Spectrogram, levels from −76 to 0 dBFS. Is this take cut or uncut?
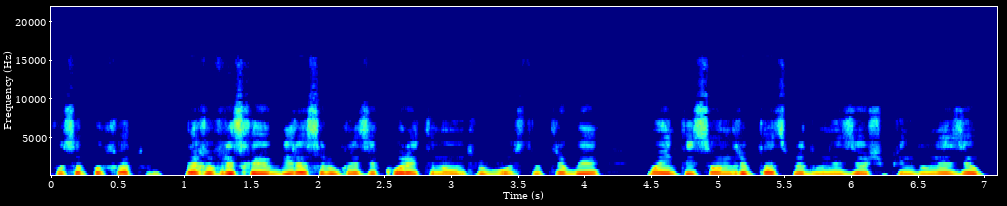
cut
